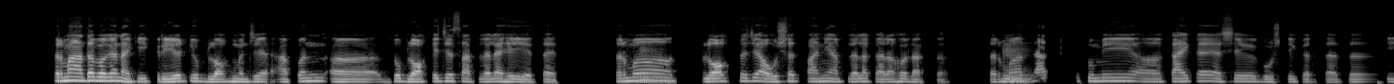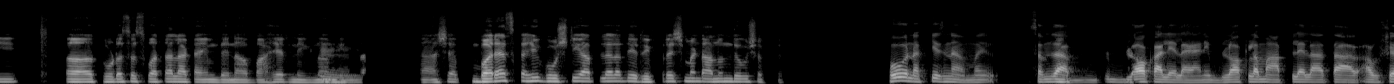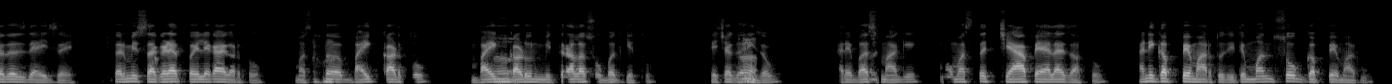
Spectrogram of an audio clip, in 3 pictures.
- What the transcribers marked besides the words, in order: other background noise; laughing while speaking: "करावं लागतं"; in English: "रिफ्रेशमेंट"
- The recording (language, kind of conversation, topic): Marathi, podcast, सर्जनशील अडथळा आला तर तुम्ही सुरुवात कशी करता?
